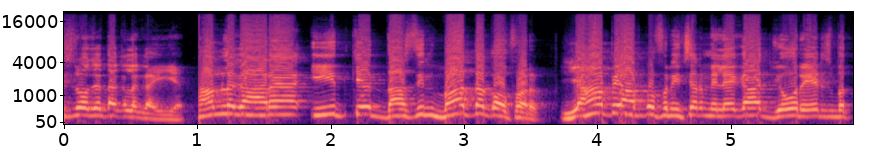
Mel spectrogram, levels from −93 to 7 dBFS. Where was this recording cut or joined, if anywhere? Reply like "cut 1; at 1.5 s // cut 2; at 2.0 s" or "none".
cut 1; at 1.0 s // cut 2; at 3.6 s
